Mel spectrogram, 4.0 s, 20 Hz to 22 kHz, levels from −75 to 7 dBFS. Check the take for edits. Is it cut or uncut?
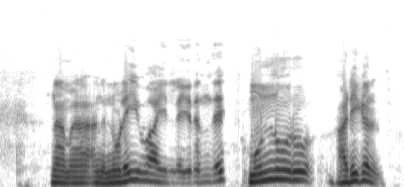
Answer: cut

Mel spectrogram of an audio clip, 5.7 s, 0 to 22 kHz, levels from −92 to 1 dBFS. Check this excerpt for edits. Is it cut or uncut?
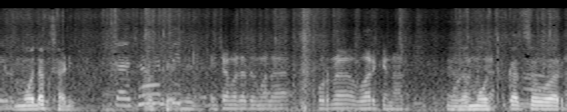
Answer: uncut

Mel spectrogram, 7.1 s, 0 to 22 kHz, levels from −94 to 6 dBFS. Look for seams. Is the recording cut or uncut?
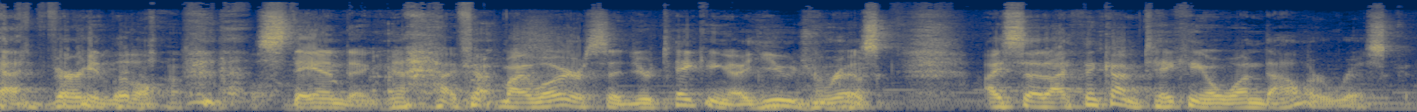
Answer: cut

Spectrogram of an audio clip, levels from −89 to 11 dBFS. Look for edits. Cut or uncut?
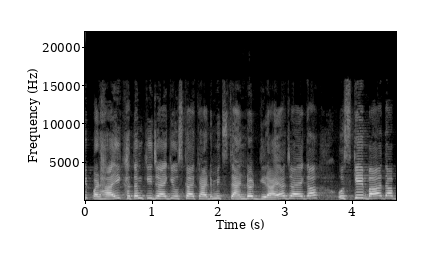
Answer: uncut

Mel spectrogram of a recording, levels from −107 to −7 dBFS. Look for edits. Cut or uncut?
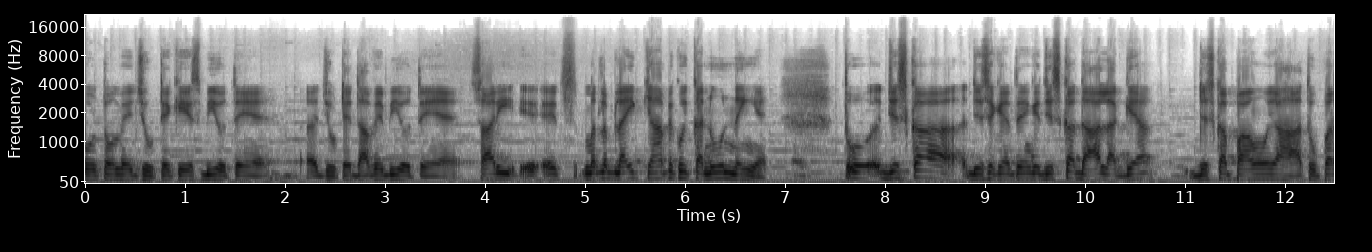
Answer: uncut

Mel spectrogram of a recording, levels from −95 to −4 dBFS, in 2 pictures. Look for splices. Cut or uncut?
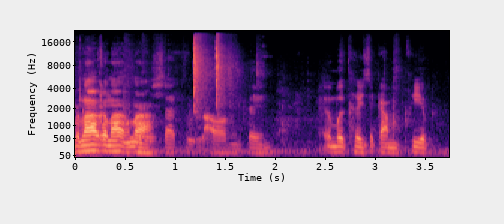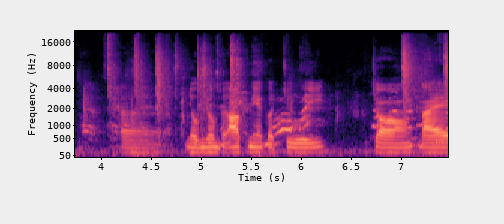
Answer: uncut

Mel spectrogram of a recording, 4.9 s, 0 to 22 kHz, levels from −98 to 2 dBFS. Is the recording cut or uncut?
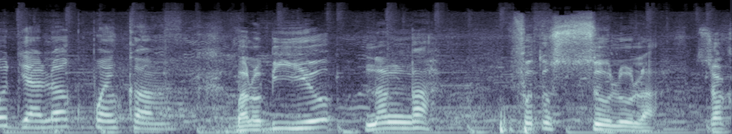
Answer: uncut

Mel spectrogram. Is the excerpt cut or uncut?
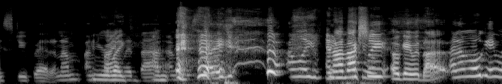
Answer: uncut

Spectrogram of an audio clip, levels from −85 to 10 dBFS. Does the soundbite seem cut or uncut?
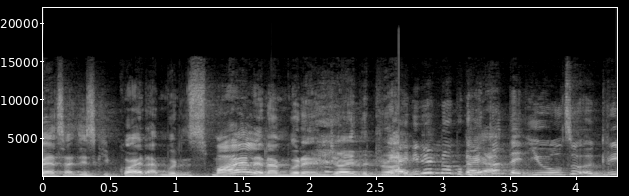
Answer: cut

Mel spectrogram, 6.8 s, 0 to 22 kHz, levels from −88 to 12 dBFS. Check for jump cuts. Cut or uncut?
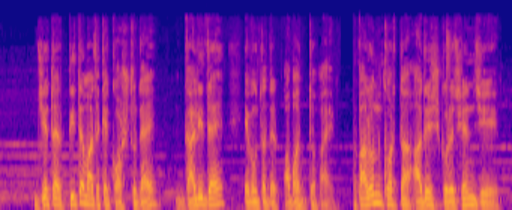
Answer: cut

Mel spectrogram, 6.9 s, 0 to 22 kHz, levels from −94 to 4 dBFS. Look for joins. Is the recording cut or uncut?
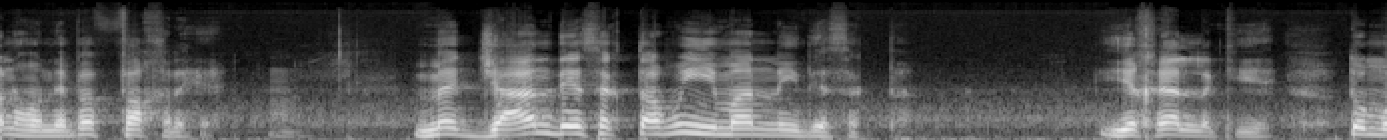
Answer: uncut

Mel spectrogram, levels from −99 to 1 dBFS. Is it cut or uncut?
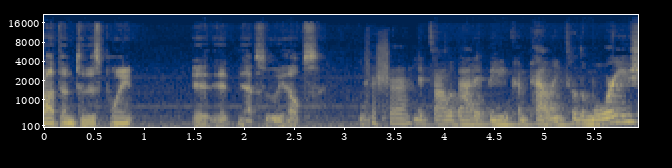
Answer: cut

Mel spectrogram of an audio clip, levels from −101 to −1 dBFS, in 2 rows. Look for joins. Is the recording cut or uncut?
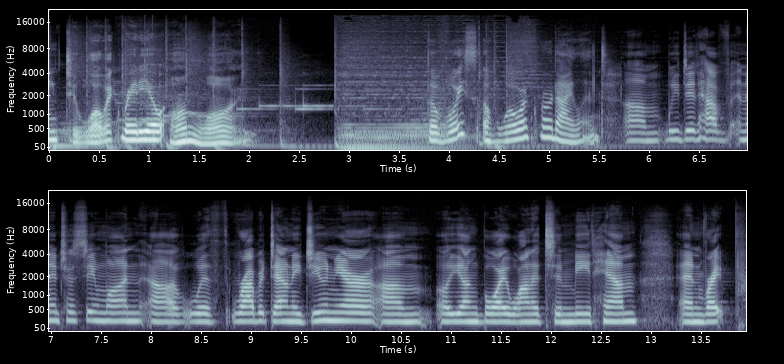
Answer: cut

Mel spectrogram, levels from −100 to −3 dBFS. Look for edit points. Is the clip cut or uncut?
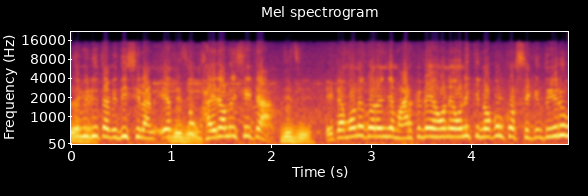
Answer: uncut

